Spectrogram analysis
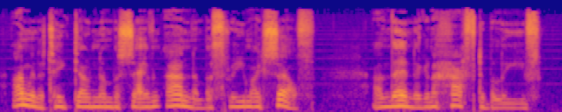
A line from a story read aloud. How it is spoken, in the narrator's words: she exclaimed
